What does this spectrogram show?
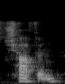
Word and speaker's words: Chaffin: know sensitive about that it's Chaffin CH AF fi n and he's from Huntington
